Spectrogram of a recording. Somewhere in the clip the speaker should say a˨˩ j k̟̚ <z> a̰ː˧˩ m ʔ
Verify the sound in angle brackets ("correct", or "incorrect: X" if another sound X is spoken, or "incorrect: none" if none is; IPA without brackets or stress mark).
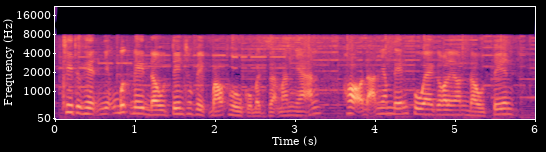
correct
